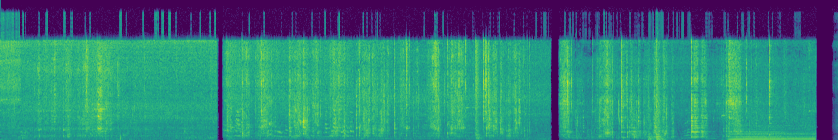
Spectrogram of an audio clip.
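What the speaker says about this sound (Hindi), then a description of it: "इसको एक्चुअली भूनूंगी जब तक कि ये जो ऑयल है ये अलहदा हो जाए।" Chicken feet frying in oil over a high flame, with steady sizzling broken by repeated scraping and stirring of utensils against the pot, close and fairly loud, no talking.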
